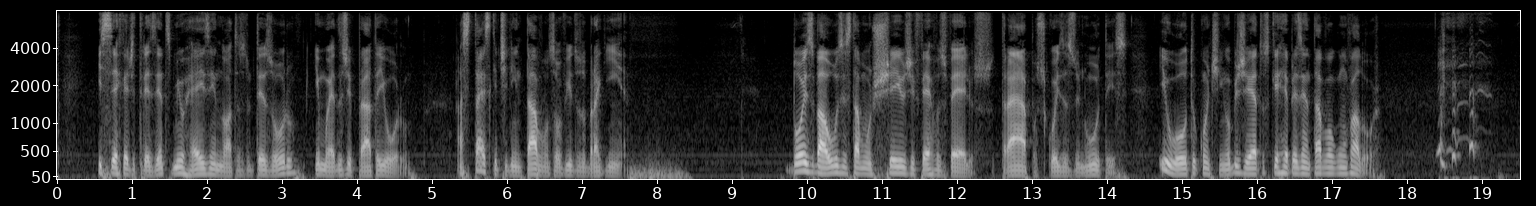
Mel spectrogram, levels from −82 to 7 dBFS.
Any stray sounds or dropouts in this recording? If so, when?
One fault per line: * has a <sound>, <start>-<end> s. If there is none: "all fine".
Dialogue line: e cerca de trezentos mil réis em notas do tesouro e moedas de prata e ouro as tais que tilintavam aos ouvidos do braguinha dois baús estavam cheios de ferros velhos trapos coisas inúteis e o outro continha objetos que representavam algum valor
* has a laugh, 18.4-19.2 s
